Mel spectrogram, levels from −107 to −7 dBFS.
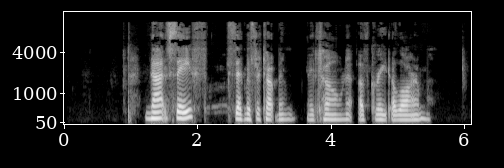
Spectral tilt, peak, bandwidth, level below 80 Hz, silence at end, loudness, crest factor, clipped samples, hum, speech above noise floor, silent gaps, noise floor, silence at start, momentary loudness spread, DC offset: -6 dB/octave; -6 dBFS; 11.5 kHz; -70 dBFS; 0.65 s; -24 LUFS; 20 dB; under 0.1%; none; 64 dB; none; -88 dBFS; 0.95 s; 15 LU; under 0.1%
